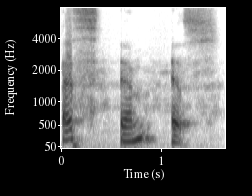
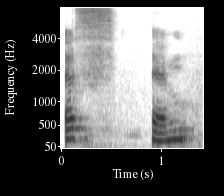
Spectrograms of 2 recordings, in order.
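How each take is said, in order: First: SMS drawn out with a falling end; slow teacher spelling, falling; slow spelled-out letters. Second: Drawn-out SMS letter by letter; slow teacher spelling; slow spelled-out letters. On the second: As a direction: stretch SMS slowly, each letter apart. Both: Shown as a demonstration. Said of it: "क्या बोल रहे हैं?".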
